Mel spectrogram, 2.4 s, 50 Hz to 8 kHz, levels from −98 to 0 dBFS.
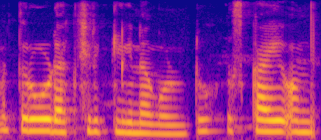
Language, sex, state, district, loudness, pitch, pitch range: Kannada, female, Karnataka, Dakshina Kannada, -16 LUFS, 235 Hz, 225-250 Hz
